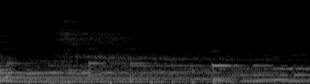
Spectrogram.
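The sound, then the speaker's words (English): A deep inhale from a person during a guided breathing exercise, heard as one soft, airy intake of breath early on over steady background music. “So we're gonna breathe in. and breathe”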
